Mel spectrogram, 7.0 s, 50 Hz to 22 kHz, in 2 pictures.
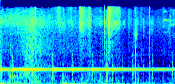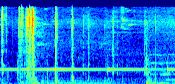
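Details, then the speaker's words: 2007 Suzuki XL-7, key on, driver's side power window: smooth even motor hum as glass travels, no grinding or binding; window works normally. "side window works fine"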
